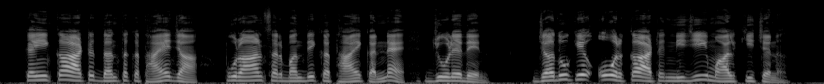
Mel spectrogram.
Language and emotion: Dogri, neutral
